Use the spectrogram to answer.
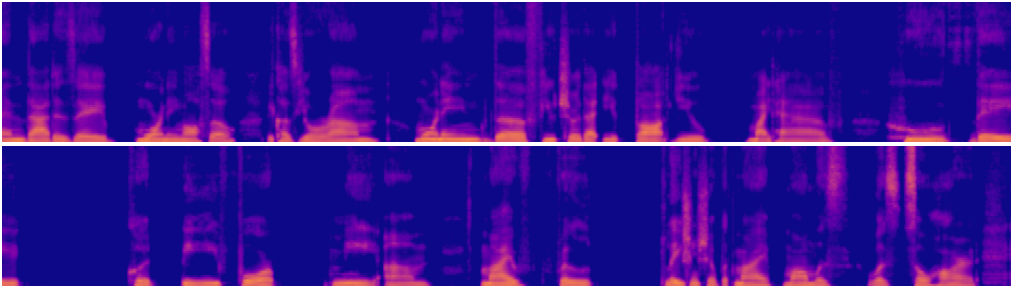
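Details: Adult woman who self-identifies as a person who stutters, recorded speaking in a real interview; stuttering.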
